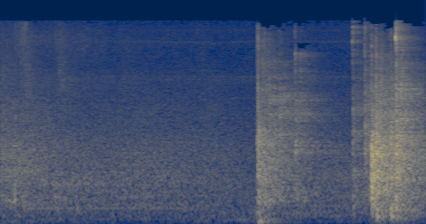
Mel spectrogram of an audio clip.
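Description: A glass-panelled back door being opened and shut: low background noise, then a sudden knock about two and a half seconds in and a louder bang near the end.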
